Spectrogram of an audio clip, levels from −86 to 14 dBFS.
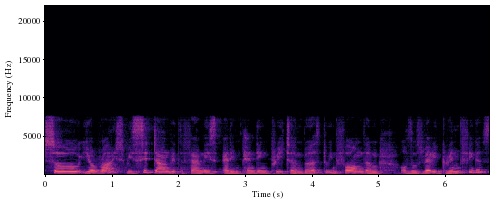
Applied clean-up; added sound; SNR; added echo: none; none; none; reverberation time 0.5 s.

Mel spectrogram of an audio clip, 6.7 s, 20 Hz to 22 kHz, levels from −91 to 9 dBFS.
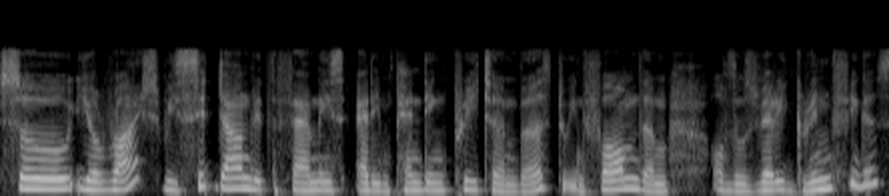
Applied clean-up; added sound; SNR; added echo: none; none; none; none.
